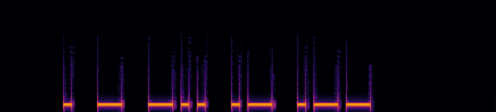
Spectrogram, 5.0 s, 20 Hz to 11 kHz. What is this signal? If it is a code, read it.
Morse code, heard as a keyed tone, about 15 wpm, 800 Hz. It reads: ETDAW
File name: CW / DET / 1 3 1500C S A 14wpm 2447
